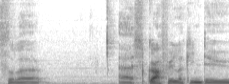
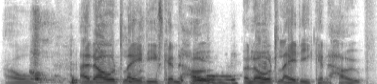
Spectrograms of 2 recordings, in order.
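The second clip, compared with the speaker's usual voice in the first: put-on loud, higher, drawn-out old-woman retort; mock-offended granny, projecting; indignant old lady; 4 semitones higher, 11 dB louder, slower than usual. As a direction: protest it heartily, playing for laughs.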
